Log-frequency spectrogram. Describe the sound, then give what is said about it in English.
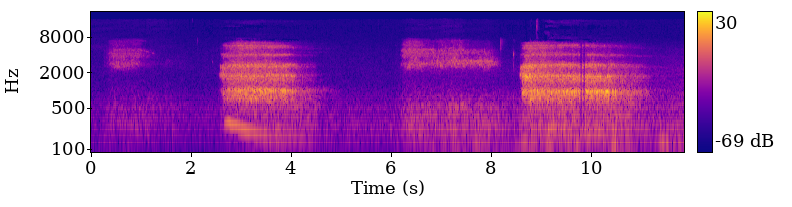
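Two slow, deep breaths, each a soft airy inhale through the nose followed by a longer, louder exhale out the mouth, heard alone with quiet gaps between them. “just with a few deep breaths. So you and I will do it together, and anyone listening can join in. We'll just take an inhale through the nose and exhale out the mouth.”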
